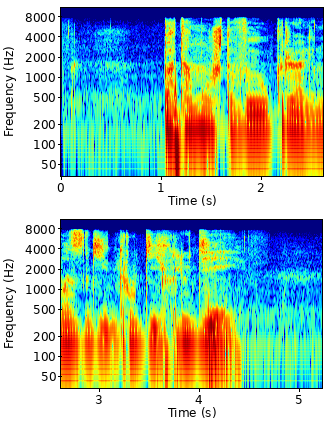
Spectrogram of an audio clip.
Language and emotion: Russian, angry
